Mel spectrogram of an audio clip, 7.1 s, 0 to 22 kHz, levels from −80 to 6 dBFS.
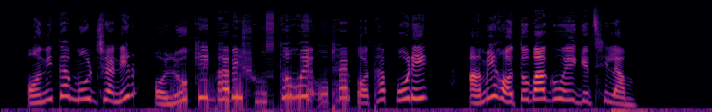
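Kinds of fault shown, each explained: Robotic sound from repeated short buffers: from 1.70 to 3.60 s, between "অনিতা মুরজানির" and "কথা পড়ে আমি হতবাক", the speech turns into a stiff metallic buzz at a fixed 66.8 Hz that only loosely tracks the words. That pitch matches a segment of about 15 ms being looped, with roughly half the stretch replaced by repeats. The likely cause is audio arriving too slowly, so playback re-sends the last buffer and the missing audio is lost.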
